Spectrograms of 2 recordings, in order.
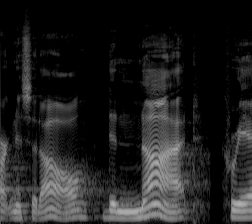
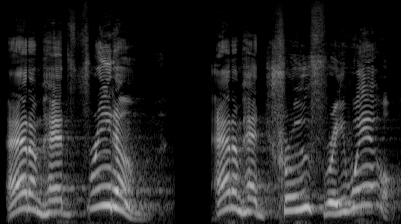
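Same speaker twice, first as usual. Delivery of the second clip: high, ringing preacher's climax; preaching at full force; 8 semitones higher, 3 dB louder than usual. Acted. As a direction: drive it home to the congregation.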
